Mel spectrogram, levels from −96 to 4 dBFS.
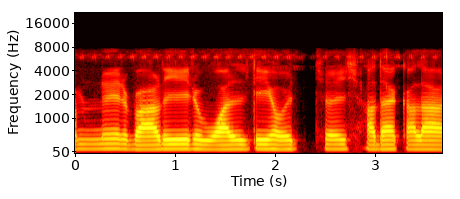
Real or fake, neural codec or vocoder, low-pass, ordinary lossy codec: real; none; none; none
